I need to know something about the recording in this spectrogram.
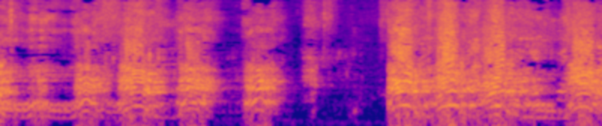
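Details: Angry Kangal shepherd dogs in Aksaray, Anatolia, barking at unfamiliar visitors to guard their owner's property: rough, loud barks in several bursts, with a short quiet gap before a longer dense run of barking.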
